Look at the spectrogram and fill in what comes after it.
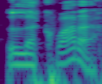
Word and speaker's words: Lacuata: And our special guest tonight is Francesca Laquada.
